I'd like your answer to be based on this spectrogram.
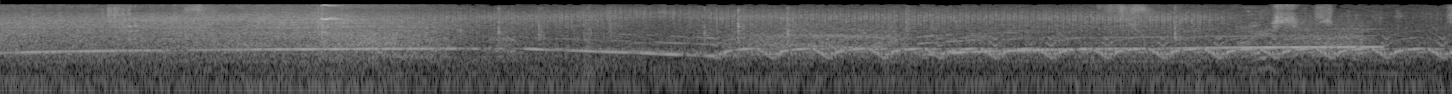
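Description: A police siren in the video game Lego City Undercover wails in a long rising-and-falling sweep, then switches to a rapid repeating yelp, loud and close over steady engine noise.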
